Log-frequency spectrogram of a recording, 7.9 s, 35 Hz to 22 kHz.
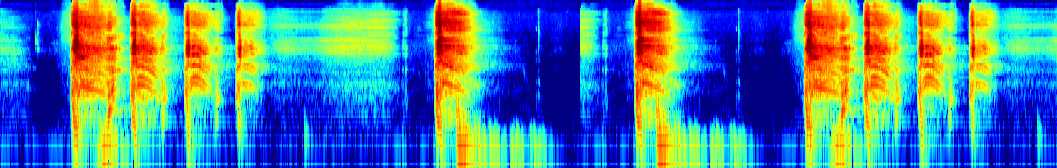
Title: Coughing sounds (1 hour)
